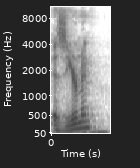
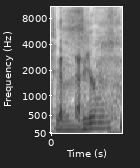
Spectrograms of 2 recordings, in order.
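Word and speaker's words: Yzerman: I'll correct you, Joe. It's Steve Azierman, actually. – Right. – Azierman.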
